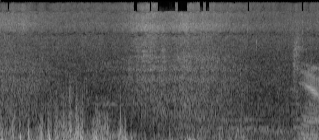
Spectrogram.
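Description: Waves wash against the hull and a steady wind rushes past the microphone as a sailboat sails at night off Mexico, loud and continuous with gusty bursts of spray.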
